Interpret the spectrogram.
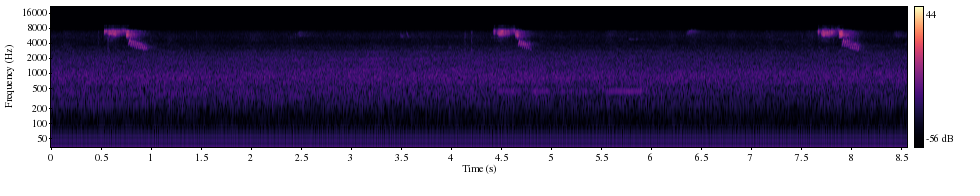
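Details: Blue-black grassquit singing: a short, very high, sharp note sliding downward, given three times about every three and a half seconds over a steady background hiss.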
